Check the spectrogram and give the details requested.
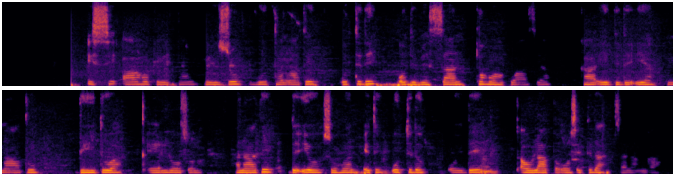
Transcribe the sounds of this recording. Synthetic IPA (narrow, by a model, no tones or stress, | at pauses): ʔɪsːɪʔaːɦɔke̞ːt̪ːɐnheːzːʊbuːt̪ːɐnʊwat̪ɪ | ʊt̪ːɪd̪ɪɔd̪ɪbɛsːaːnt̪ɔɦʊwaːkʼʊwaːsɪjɐ | kaːʔiːd̪ːɪd̪ɛʔɪjɐnaːt̪ʊ | d̪iːd̪ʊwaː | t̪ʼe̞ːlːo̞ːsɔnɐ | hɐnaːt̪ɪd̪ɛʔɪjɔsɔɦʊwɐnɛt̪ɪʊt̪ːɪd̪ɔ | ɔjd̪eː | t̪ʼɐwlaːpːɛo̞ːsɛt̪ːɪd̪ɐsɐlɐŋɡɐ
